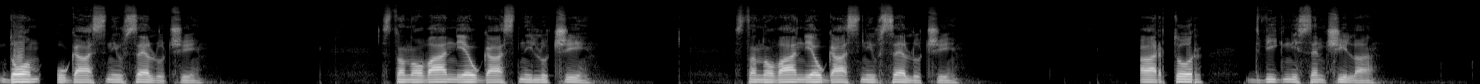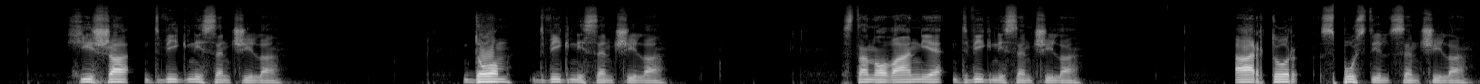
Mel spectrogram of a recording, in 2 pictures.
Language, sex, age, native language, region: Slovenian, male, 30-49, Slovenian, Gorenjska region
